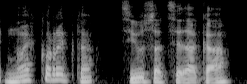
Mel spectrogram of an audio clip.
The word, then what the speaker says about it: Tzedakah: Por ejemplo, Tzedoke o Tzduke en lugar de Tzedakah. Y Israel en lugar de Israel, Bruja en lugar de Brajá. Así, en lo sucesivo, uno sabe que pronuncia según el estilo yiddish, pero si hace un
